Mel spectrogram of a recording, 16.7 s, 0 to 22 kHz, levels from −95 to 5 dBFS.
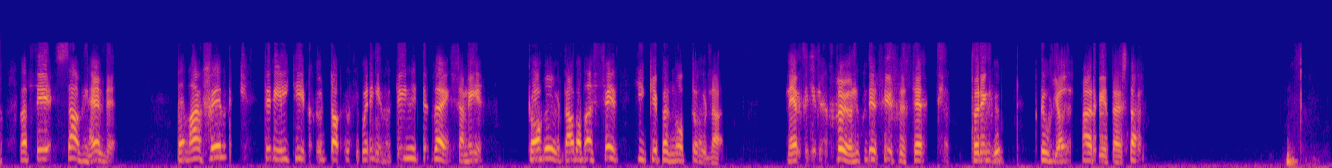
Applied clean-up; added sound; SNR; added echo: neural diffusion model UNIVERSE++.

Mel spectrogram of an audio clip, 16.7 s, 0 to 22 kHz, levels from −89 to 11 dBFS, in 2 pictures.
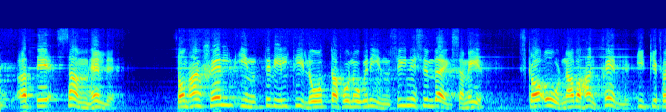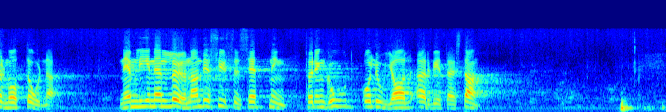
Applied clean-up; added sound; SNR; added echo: neural separator model SepFormer DNS4.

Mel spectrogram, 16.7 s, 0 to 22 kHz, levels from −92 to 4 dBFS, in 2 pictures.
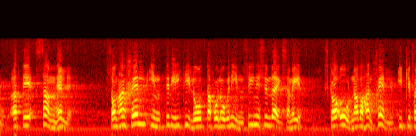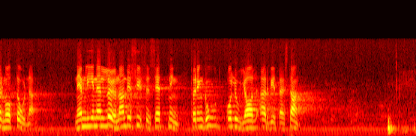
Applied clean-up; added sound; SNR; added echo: none; none; none; none.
